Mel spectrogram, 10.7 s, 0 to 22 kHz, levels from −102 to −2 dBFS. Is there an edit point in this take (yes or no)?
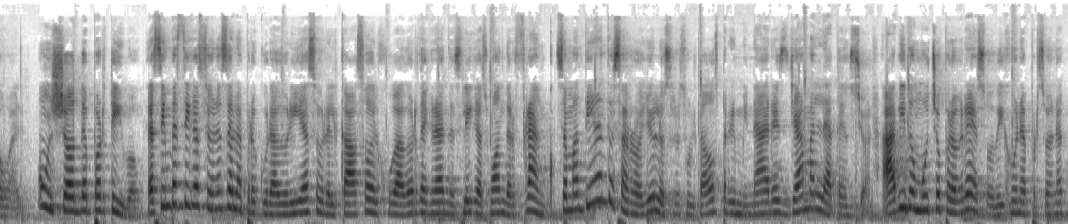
no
